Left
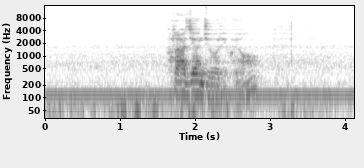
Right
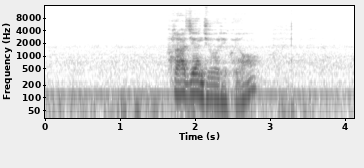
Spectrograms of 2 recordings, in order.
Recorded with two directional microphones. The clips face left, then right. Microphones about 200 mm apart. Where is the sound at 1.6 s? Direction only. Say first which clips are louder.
Right 2 dB; 5° right (ahead or behind).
